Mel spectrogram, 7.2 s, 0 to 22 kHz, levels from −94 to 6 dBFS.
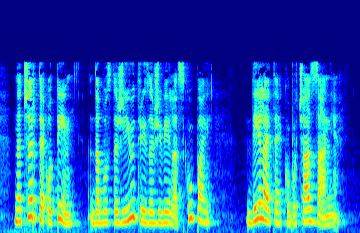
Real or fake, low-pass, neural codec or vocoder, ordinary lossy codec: real; 7.2 kHz; none; MP3, 48 kbps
